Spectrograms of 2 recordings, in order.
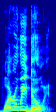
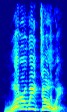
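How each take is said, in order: First: Said in the usual way. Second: High, emphatic disbelief; exasperated outcry. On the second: Real, not acted. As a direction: throw the question up high in exasperation. Repeats question in exasperation.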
